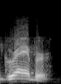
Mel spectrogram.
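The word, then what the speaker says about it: Grabher: Well, that's right because, I mean, when I pronounce my name, I just say grabber. – Grabber. Yeah. – The H is silent.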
